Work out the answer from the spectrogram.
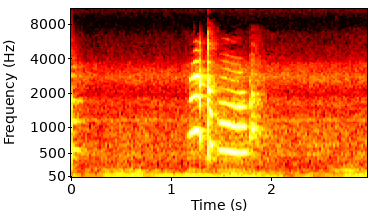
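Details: Indoor pet Indian ringneck parrot, a three-year-old male that says many phrases, giving a single two-part talking burst of stacked harmonic syllables that glide downward, then a quiet room hum.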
